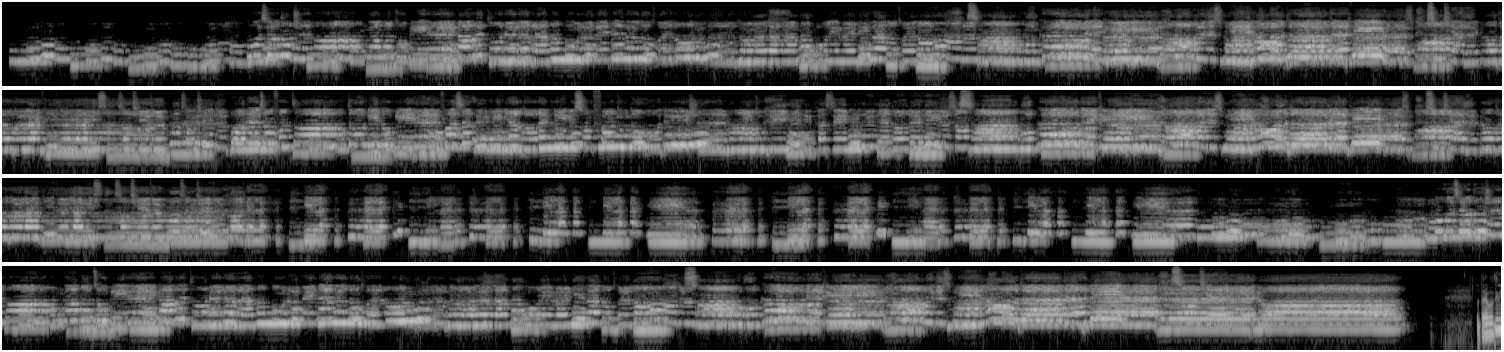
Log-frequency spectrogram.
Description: Μιλήσαμε για το φωνητικό σχήμα τους, την πορεια της καθεμιάς, ακουσαμε τραγουδια απο το ρεπερτόριό τους, τραγούδησαν live στο στούντιο.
